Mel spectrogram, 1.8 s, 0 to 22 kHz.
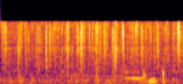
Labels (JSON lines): {"label": "biophony, cascading saw", "recorder": "SoundTrap 600 or HydroMoth"}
